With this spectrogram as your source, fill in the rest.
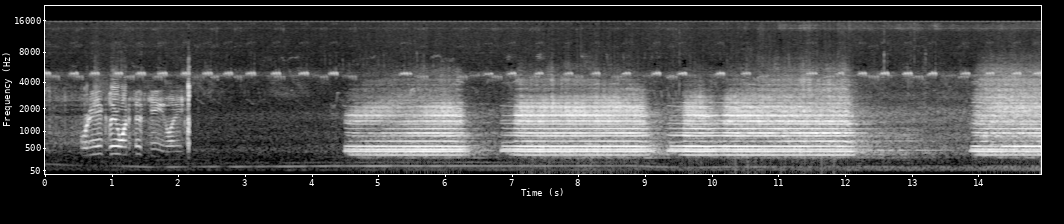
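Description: A railway crossing bell dings steadily.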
